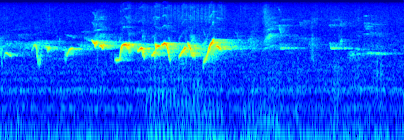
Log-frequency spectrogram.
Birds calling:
Red-billed Leiothrix (Leiothrix lutea)

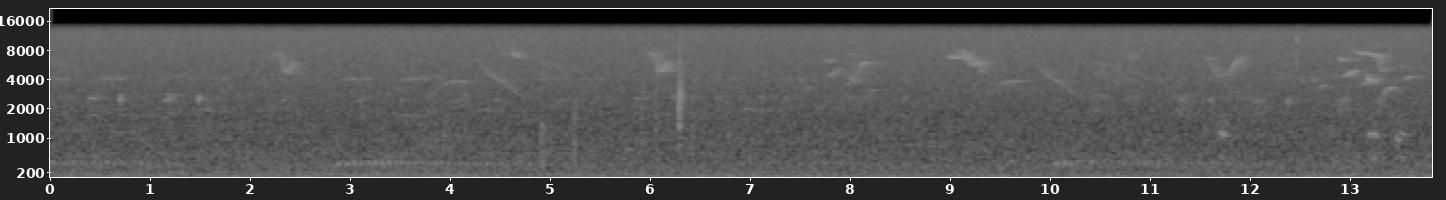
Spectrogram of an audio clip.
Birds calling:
Orange-billed Nightingale-Thrush (Catharus aurantiirostris)

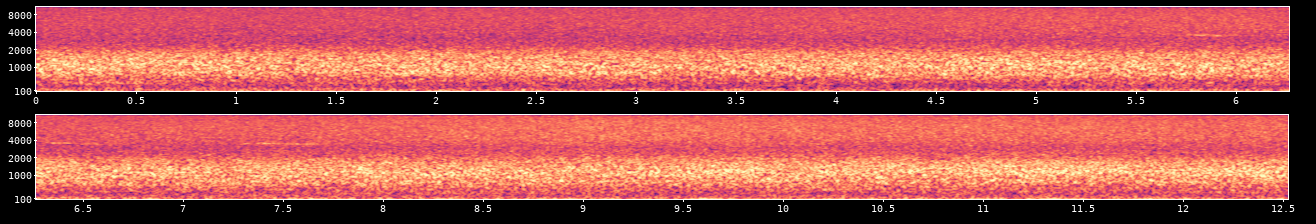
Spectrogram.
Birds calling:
Blue Jay (Cyanocitta cristata)

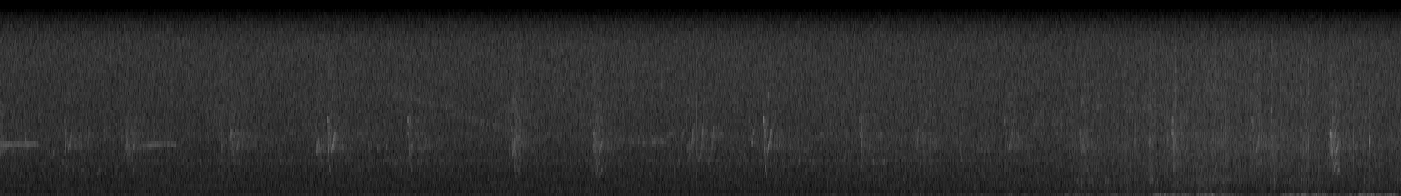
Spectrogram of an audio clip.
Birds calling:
Black-headed Saltator (Saltator atriceps)
Rufous-tailed Hummingbird (Amazilia tzacatl)

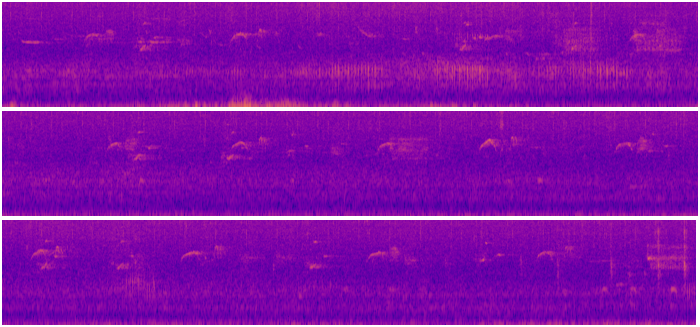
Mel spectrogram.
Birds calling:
Red-winged Blackbird (Agelaius phoeniceus)
Eastern Phoebe (Sayornis phoebe)
Canada Goose (Branta canadensis)
Common Grackle (Quiscalus quiscula)
unidentified bird

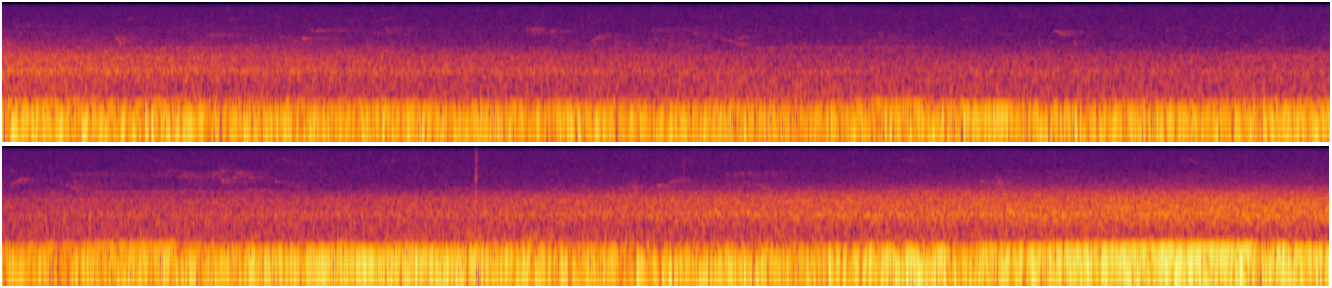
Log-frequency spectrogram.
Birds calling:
Eastern Towhee (Pipilo erythrophthalmus)

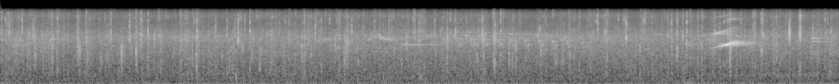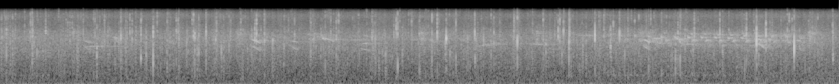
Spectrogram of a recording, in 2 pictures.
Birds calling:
Iiwi (Drepanis coccinea)
Hawaii Creeper (Loxops mana)

